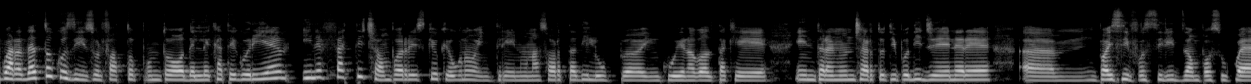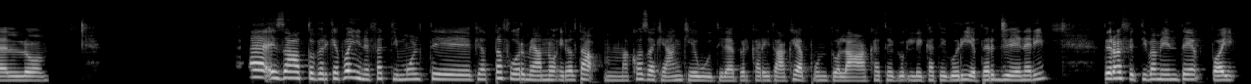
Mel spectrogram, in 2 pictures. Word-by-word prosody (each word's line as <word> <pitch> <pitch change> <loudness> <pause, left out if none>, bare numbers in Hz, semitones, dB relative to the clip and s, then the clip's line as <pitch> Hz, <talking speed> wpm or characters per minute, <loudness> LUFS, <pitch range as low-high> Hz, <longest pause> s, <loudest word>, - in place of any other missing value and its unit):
guarda, 250 -2 +6
detto 290 +9 +4
così 260 - 0
sul 220 +1 -3
fatto 215 +2 -4
appunto 210 -1 +2
delle 205 0 0
categorie, 240 +6 0
in 295 +1 +3
effetti 330 +2 -2
c'è 340 -10 -5
un 205 - 0
po' 225 +1 0
il 220 - +4
rischio 220 +2 -3
che 235 -4 -5
uno 210 +1 -2
entri 195 +1 -8
in 195 0 -6
una 195 0 -5
sorta 205 +1 -1
di 215 +1 -5
loop 200 -1 -4 0.2
in 185 0 -5
cui 195 +2 +2
una 190 -1 -1
volta 190 +1 0
che 185 -2 -2 0.3
entra 220 0 +1
in 210 - 0
un 215 +1 -1
certo 220 0 +1
tipo 220 0 -1
di 230 +2 -1
genere, 215 +1 +2 0.3
uhm, 185 +1 -3
poi 220 +2 +5
si 230 +1 -1
fossilizza 205 -1 -4
un 195 - -1
po' 195 +1 0
su 200 -1 -8
quello. 190 0 +2 2.0
Eh 335 -2 +8
esatto, 290 -2 +4
perché 255 +1 +1
poi 315 +2 +5
in 270 - +2
effetti, 255 +1 -3
molte 235 -1 0
piattaforme 240 -1 -1
hanno 210 0 +1
in 205 - -4
realtà, 210 +2 0
mhmm, 190 -1 -9
una 190 0 -7
cosa 230 0 -1
che 195 -2 -7
è - - -2
anche 195 +1 -3
utile, 180 -1 -1
eh 175 - -3
per 190 +1 -6
carità, 190 -1 -3
che 210 +4 -4
è - - +6
appunto 190 -1 -3
la 175 -1 +1
catego 195 0 -5
le 190 0 -3
categorie 200 +1 0
per 205 +2 +1
generi, 210 +5 0 0.5
però 270 +1 +5
effettivamente 235 -2 0
poi, 205 -1 +3
210 Hz, 180 wpm, -23 LUFS, 195-235 Hz, 2.0 s, Eh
